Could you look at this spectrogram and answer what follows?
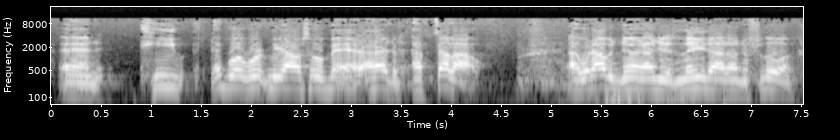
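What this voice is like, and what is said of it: Weak, worn-out voice. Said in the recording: “I haven't got my voice back yet ... my voice sounds a little weak”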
